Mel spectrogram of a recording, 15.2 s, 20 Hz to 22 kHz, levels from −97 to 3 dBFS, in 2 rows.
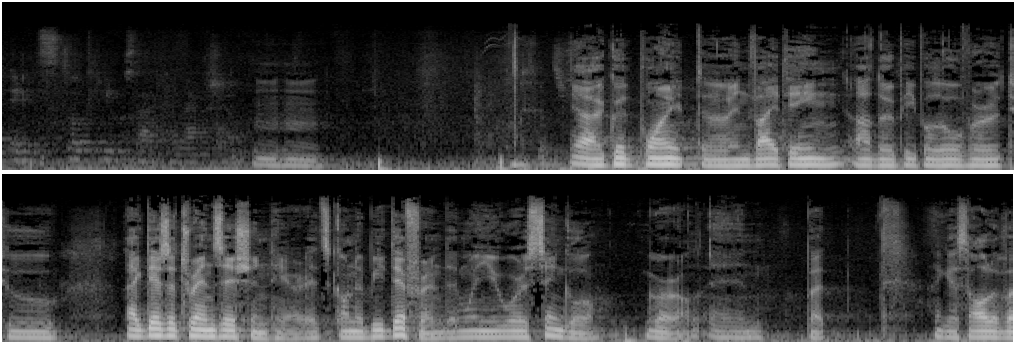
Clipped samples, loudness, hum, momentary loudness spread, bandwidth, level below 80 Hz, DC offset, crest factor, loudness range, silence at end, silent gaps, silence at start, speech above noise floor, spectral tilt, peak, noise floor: under 0.1%; -28 LUFS; none; 21 LU; 13.5 kHz; -50 dBFS; under 0.1%; 20 dB; 19 LU; 0 s; none; 0.35 s; 28 dB; -5 dB/octave; -10 dBFS; -55 dBFS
